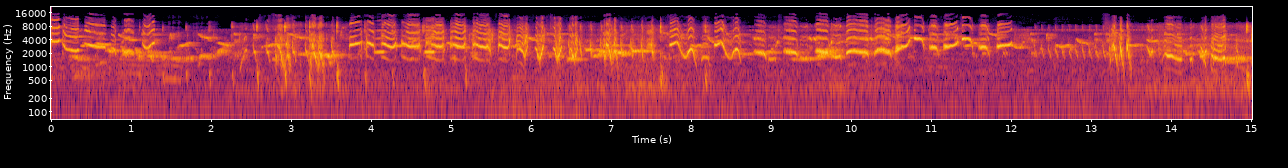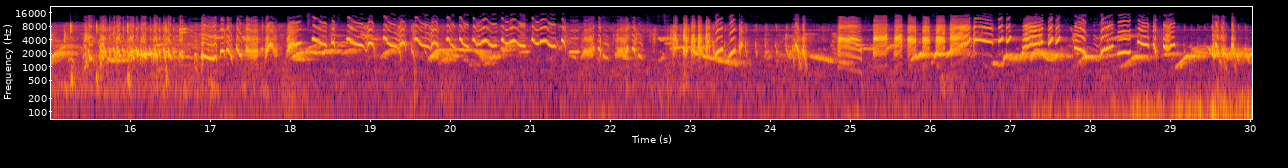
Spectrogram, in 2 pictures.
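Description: Many small captive songbirds in an aviary chirping and singing together, a dense overlapping chorus of quick high-pitched calls with brief lulls.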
